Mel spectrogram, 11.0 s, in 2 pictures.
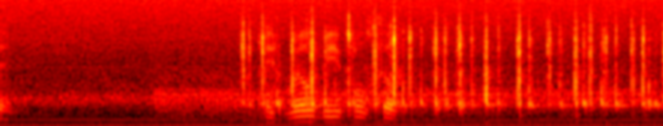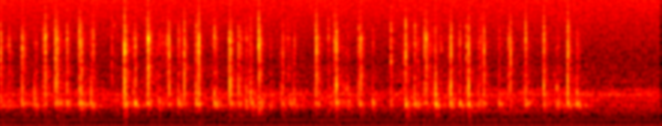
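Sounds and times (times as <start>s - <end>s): fast typing on laptop keyboard: 2.0s - 10.5s.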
